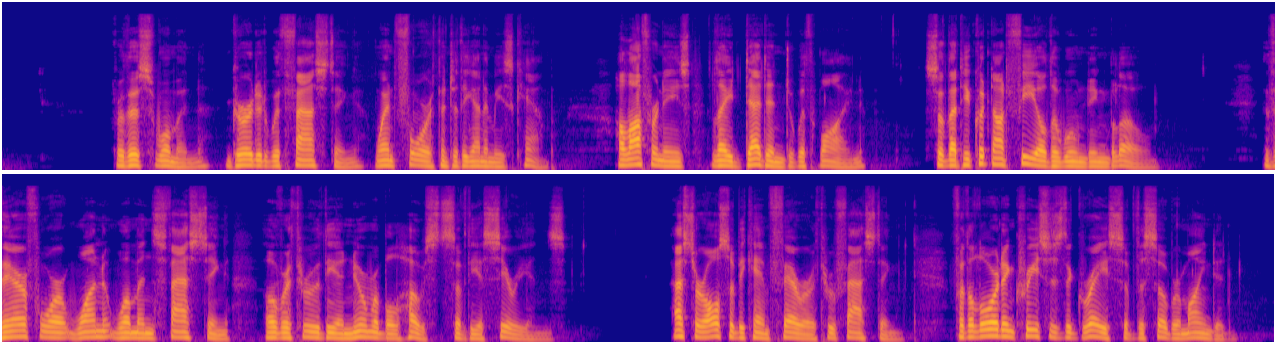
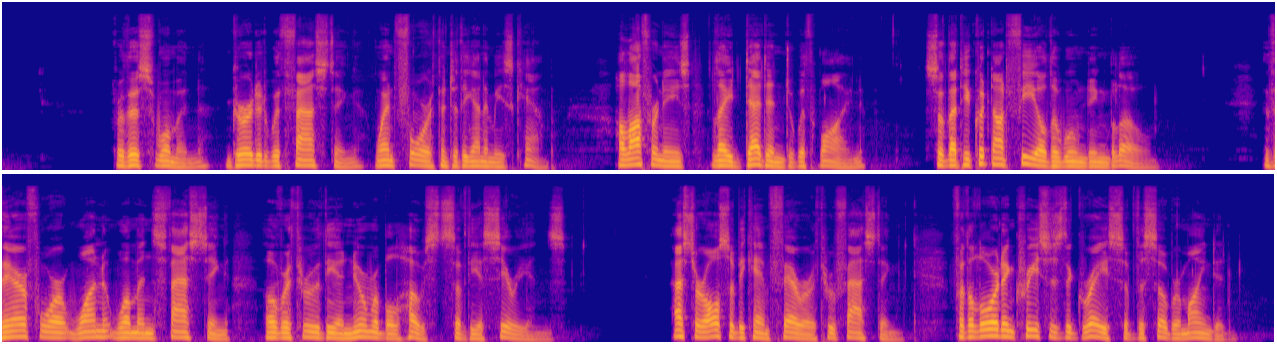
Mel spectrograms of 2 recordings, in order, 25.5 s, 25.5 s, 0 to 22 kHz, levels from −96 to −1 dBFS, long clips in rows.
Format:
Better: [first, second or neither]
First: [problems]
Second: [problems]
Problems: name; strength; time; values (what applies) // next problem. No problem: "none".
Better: neither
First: none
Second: none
